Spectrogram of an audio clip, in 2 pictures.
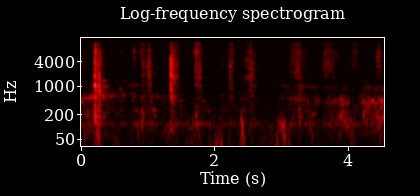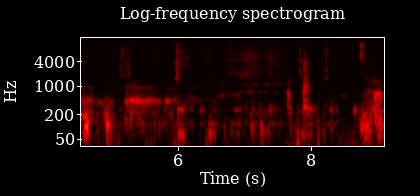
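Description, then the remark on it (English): A deck of cards being shuffled, a series of crisp, papery snaps and riffles in an uneven rhythm, with low murmuring underneath. “I'm going to start shuffling. You tell me when to stop.”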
